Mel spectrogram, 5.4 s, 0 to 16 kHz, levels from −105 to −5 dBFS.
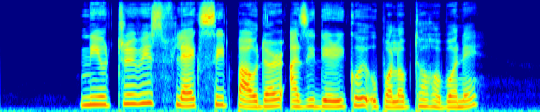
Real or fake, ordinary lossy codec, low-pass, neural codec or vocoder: real; none; 14.4 kHz; none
